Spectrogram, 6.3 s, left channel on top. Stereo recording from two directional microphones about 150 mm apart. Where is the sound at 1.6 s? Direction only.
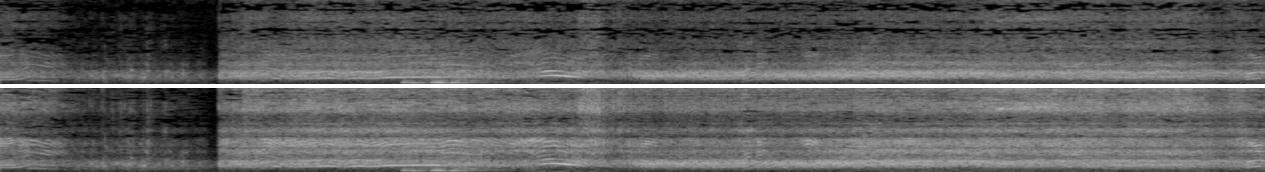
20° right (ahead or behind).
